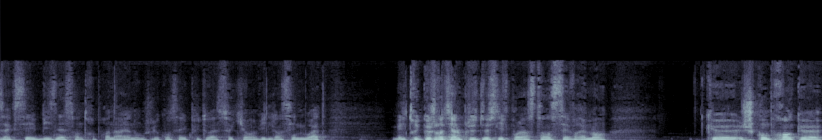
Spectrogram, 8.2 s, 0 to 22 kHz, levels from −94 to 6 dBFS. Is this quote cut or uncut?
uncut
